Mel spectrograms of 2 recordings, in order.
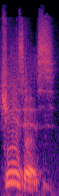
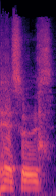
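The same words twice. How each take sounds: First: The name is said with an American pronunciation. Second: The name is said with a non-American pronunciation. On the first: This is how Americans say the name. "if I went to to an American, they would be like, hey, it's Jesus" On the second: This is how the name's owner says it. "I pronounce it Jesus"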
